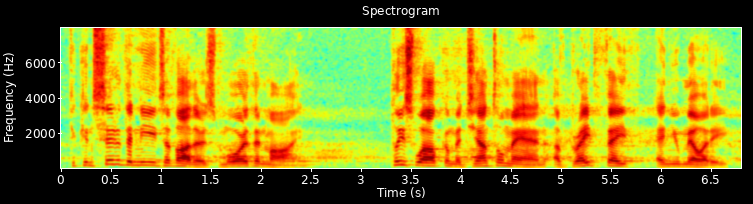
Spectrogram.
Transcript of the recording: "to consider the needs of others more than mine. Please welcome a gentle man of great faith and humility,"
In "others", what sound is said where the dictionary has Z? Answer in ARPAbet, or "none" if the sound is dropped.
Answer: Z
